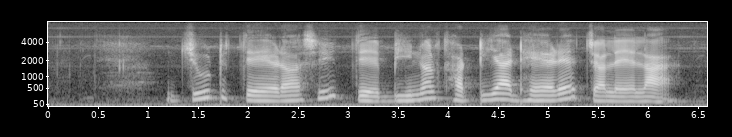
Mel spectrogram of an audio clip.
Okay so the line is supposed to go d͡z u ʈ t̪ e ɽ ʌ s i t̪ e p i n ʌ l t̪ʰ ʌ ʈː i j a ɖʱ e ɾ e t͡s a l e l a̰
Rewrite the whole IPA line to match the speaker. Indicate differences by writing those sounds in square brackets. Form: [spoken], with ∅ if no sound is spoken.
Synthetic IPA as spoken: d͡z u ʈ t̪ e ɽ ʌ s i t̪ e [b] i n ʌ l t̪ʰ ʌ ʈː i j a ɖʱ e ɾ e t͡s [ʌ] l e l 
